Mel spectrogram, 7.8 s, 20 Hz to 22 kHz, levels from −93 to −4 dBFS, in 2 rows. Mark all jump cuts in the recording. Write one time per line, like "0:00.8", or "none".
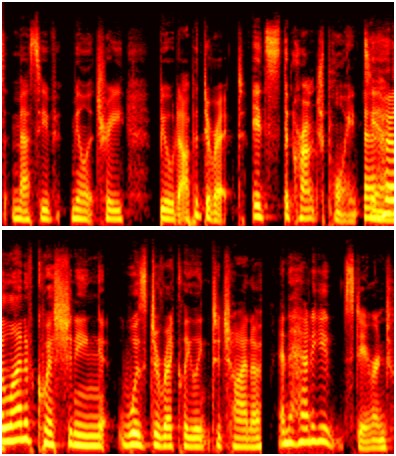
0:02.0
0:03.6
0:06.5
